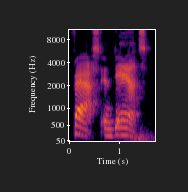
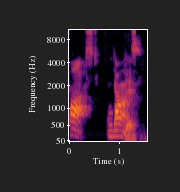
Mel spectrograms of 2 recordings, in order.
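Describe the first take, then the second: First: It is said in an American accent. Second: It is said in a non-American accent.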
